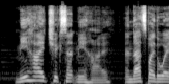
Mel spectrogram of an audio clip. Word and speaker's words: Mihai Csikszentmihalyi: Mihai Csikszentmihalyi and that's by the way how you say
